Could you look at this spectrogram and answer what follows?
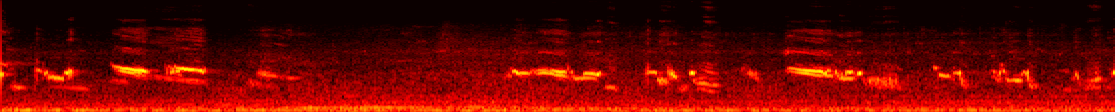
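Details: Young magpie at Cirillo Reserve, Middleton Grange, New South Wales, Australia, singing while begging for mango at lunchtime; clusters of fluted, warbling notes in bursts, with a low background hum.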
